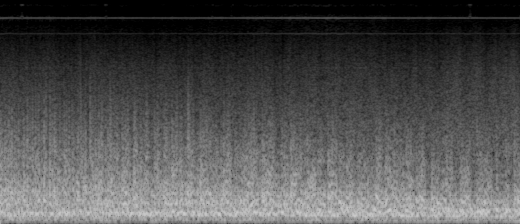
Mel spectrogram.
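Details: Needle EMG speaker gives a continuous dense buzzing roar: neuromyotonic discharges, required for a diagnosis of Isaacs syndrome and familial continuous muscle fiber activity syndrome. They are also reported in spinal muscular atrophy, peripheral neuropathy and tetany.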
